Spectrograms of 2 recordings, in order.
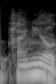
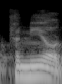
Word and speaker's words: pineal: grain of rice and it's called the pineal gland or pineal gland both pronunciations are correct that pineal gland is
